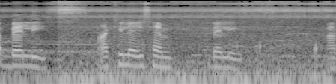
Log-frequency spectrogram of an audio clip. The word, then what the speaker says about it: Belize: Se escribe Belice y se pronuncia Belis.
